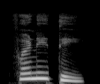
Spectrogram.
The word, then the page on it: ಫಣಿತಿ: phaṇiti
